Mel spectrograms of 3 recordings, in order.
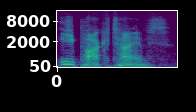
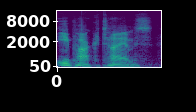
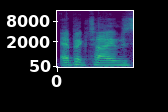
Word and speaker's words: Epoch Times: into the folder pronunciation I thought it was a POC times and if you're British you would pronounce it epoch times but Americans pronounce it epic times I didn't know that but epic times is encouraged it's a sort of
